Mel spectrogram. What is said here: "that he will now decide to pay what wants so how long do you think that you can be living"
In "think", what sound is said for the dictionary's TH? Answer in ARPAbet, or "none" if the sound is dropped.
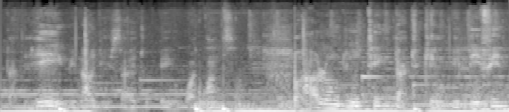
T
